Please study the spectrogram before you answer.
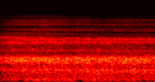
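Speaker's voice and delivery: long, wide breathy yawn; bigger pretend yawn. Shown as a demonstration. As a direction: stretch the yawn out big. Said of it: "Can you yawn even bigger".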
